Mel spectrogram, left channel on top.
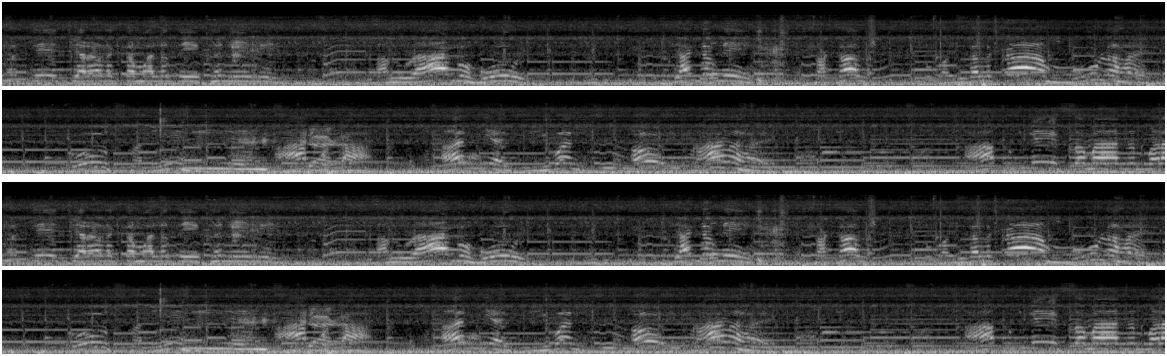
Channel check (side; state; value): both; identical; correlation 1.00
